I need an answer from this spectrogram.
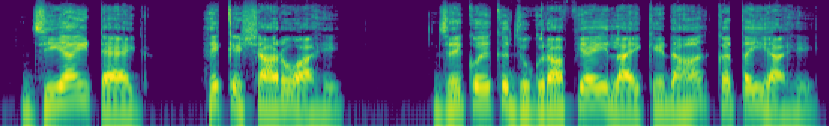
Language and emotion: Sindhi, neutral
